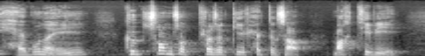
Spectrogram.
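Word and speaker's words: MACH-TB: 그 테스트를 하기 위한 표적기로 막TB 이렇게 마하라고 읽을 수도 있는데 이 약자니까 막TB라고 읽겠습니다.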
